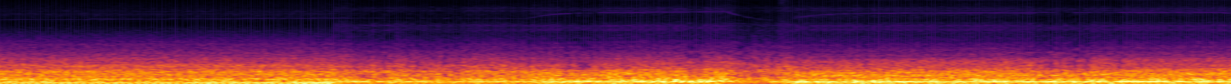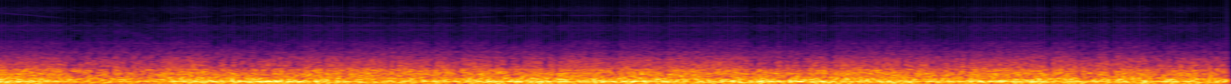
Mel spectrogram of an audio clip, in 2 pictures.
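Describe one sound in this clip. A truck engine drones steadily as the truck drives along.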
